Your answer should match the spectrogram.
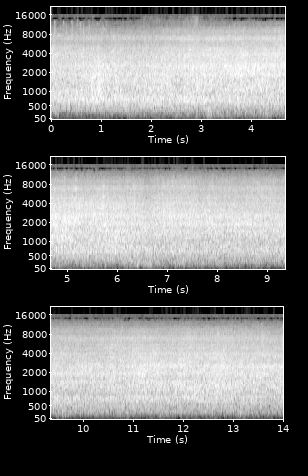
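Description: Passenger coaches of a steam-hauled train rolling past, a steady rush of wheels on rail.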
